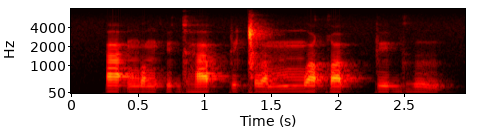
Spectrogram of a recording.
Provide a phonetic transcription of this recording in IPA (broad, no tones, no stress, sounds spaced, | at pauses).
a ʔ ŋ ɔ ŋ ʔ y ɡʱ a pː y ǀ o ɐ̯ mː o qʷ ə pː y bʱ ɯ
